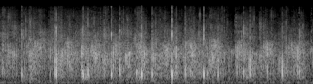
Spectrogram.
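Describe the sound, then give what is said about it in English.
An audience claps steadily, with dense overlapping handclaps forming a sustained wash of applause throughout, fairly loud and with no one speaking over it. “Et je crois que là aussi, on peut l'applaudir très chaleureusement.”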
